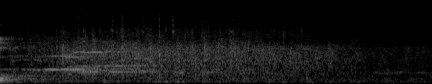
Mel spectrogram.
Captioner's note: audience applauds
